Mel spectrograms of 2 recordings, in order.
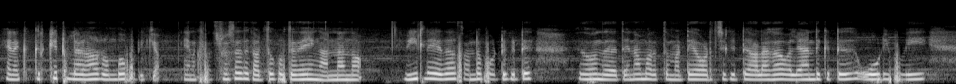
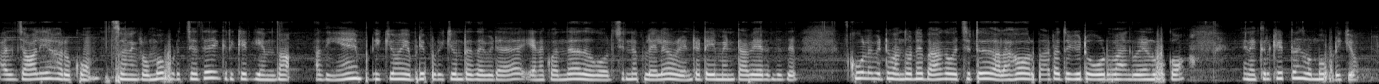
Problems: none marked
